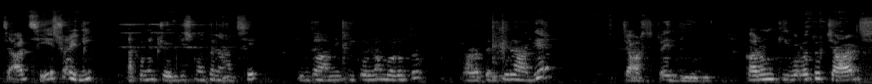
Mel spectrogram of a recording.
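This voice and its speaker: A woman with a Bengali accent and a mid-range voice chats casually with her viewers while cooking in her home kitchen. She speaks straight to them, occasionally slipping into baby talk with a child, and background noise can be heard.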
